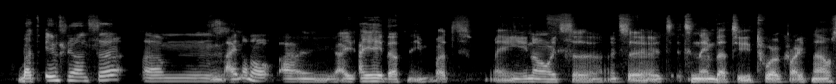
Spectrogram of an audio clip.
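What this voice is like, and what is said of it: French accent. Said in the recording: “the French accent for influencer”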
